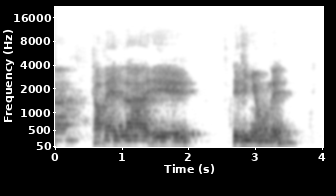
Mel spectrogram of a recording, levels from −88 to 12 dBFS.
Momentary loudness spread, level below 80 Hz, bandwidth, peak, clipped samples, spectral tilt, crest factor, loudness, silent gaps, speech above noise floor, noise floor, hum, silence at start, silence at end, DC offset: 15 LU; -68 dBFS; 10 kHz; -6 dBFS; under 0.1%; -6.5 dB/octave; 18 dB; -23 LUFS; none; 39 dB; -61 dBFS; none; 0 s; 0.45 s; under 0.1%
